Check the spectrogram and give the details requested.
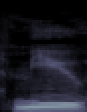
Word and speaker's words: mu: density curve we use mu the greek letter mu it's pronounced mu like mu mu and it's the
